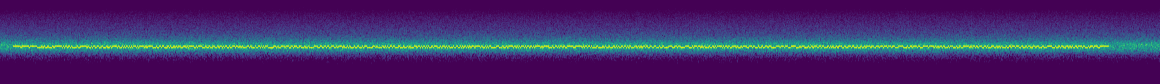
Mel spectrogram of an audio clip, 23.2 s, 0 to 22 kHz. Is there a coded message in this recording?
Yes: RTTY (45.45 baud, 170 Hz shift) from 0.3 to 22.2 s, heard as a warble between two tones, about 2200 Hz centre, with radio static and a narrow filter. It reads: FEVDI KRYXX ADWXG IJLJN YTBUU OIWGD HTESA ZJSUJ RYKRT KYFXX FVVFE SJNFI OPOHJ XFCGC POQMH UASUC GWQQM KMKFH VFUZR QIWAM WSKHU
